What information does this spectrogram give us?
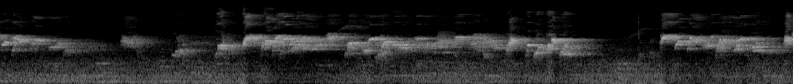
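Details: Red-whiskered bulbul warbling in rapid, liquid whistled phrases that rise and tumble, grouped in bursts with brief gaps, over a steady soft hiss.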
